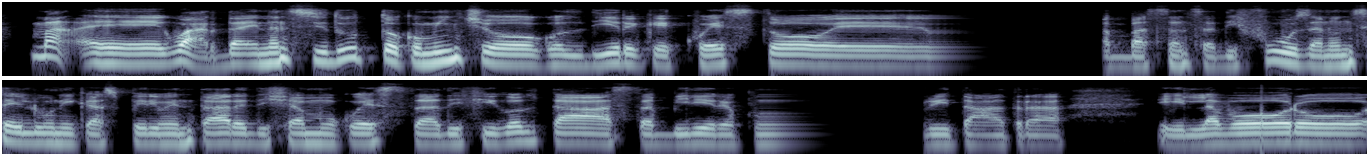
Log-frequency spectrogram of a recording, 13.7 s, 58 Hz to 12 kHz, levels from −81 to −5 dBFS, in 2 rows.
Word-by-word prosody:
Ma, 240 Hz, -1 st, +3 dB
ehm, 145 Hz, -2 st, +4 dB
guarda, 120 Hz, +2 st, +4 dB
innanzitutto 180 Hz, +4 st, +2 dB
comincio 150 Hz, -4 st, +3 dB
col 130 Hz, 0 st, -5 dB
dire 140 Hz, +2 st, 0 dB
che 130 Hz, -2 st, -2 dB
questo 140 Hz, 0 st, +1 dB
è 125 Hz, -2 st, +1 dB, 0.9 s
abbastanza -, -, -6 dB
diffusa, 130 Hz, +4 st, -3 dB
non 125 Hz, +3 st, -3 dB
sei 155 Hz, -3 st, +1 dB
l'unica 130 Hz, -2 st, -3 dB
a -, -, -2 dB
sperimentare, 130 Hz, +1 st, -1 dB
diciamo, 130 Hz, 0 st, -4 dB
questa 125 Hz, 0 st, -2 dB
difficoltà 130 Hz, +2 st, 0 dB
a 120 Hz, -, +2 dB
stabilire 120 Hz, +1 st, -4 dB
appun 120 Hz, 0 st, -14 dB, 0.5 s
priorità 115 Hz, -1 st, -5 dB
tra 110 Hz, -1 st, -5 dB, 0.4 s
il 110 Hz, 0 st, -4 dB
lavoro, 130 Hz, 0 st, +2 dB
130 Hz, 120 wpm, -23 LUFS, 125-145 Hz, 0.9 s, ehm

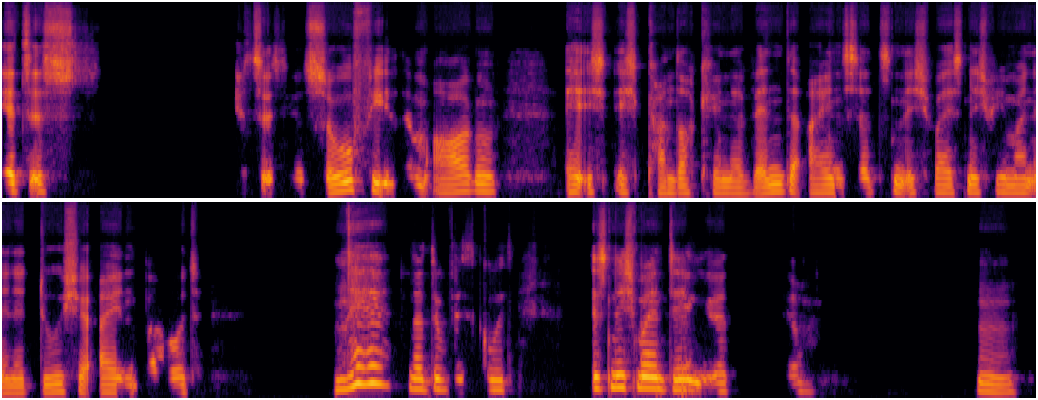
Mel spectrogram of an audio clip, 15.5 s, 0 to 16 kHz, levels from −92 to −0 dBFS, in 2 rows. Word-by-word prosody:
jetzt -, -, +4 dB
ist -, -, +2 dB, 1.0 s
Jetzt 430 Hz, -, -2 dB
ist 410 Hz, -1 st, -2 dB
ja 125 Hz, -, -9 dB
so 145 Hz, +8 st, +5 dB
viel 310 Hz, -, +2 dB
im 135 Hz, -, -5 dB
Argen. 145 Hz, +2 st, 0 dB, 0.5 s
Ey, 140 Hz, -, +2 dB
ich 140 Hz, -, +1 dB
ich 140 Hz, -3 st, -3 dB
kann 125 Hz, +1 st, -5 dB
doch 130 Hz, 0 st, -4 dB
keine 120 Hz, -3 st, -4 dB
Wände 145 Hz, +4 st, 0 dB
einsetzen. 135 Hz, 0 st, -2 dB
Ich 130 Hz, -, -4 dB
weiß 130 Hz, -2 st, -2 dB
nicht, 140 Hz, -1 st, -2 dB
wie 140 Hz, -, -2 dB
man 135 Hz, -1 st, -2 dB
eine 130 Hz, 0 st, -1 dB
Dusche 140 Hz, +2 st, -2 dB
einbaut. 135 Hz, 0 st, -4 dB, 1.0 s
Ne, 290 Hz, +9 st, +5 dB
na 195 Hz, -1 st, +3 dB
du 190 Hz, +1 st, 0 dB
bist 190 Hz, +1 st, -11 dB
gut. 180 Hz, -1 st, -2 dB, 0.6 s
Ist 210 Hz, -1 st, +5 dB
nicht 230 Hz, -1 st, +4 dB
mein 210 Hz, -2 st, +7 dB
Ding, 185 Hz, -3 st, +4 dB
äh 155 Hz, 0 st, -4 dB, 0.4 s
ja. 150 Hz, -, -11 dB, 1.3 s
Mhm. 145 Hz, -2 st, -3 dB
140 Hz, 145 wpm, -26 LUFS, 135-185 Hz, 1.3 s, mein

